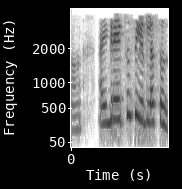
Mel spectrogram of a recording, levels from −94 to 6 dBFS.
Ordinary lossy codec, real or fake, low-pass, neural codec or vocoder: MP3, 24 kbps; real; 3.6 kHz; none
